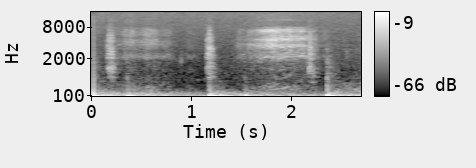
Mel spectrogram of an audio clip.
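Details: Simulated ASMR role-play stethoscope heart exam, patient told to breathe slowly and quietly, then hold the breath: soft low heartbeat thumps, about four beats in under three seconds, roughly 90 a minute, with faint room hiss.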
